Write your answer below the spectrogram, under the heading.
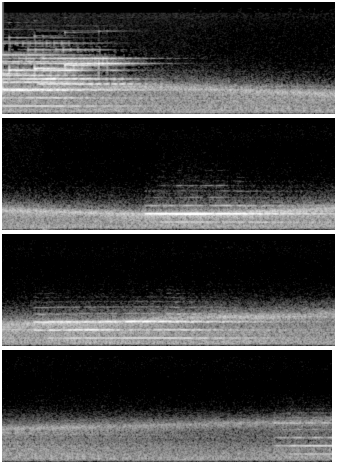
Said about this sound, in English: and I think the very last sound you hear in that is a foghorn, and of course there's instrumental sounds in there too, but it's a real fade-out.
